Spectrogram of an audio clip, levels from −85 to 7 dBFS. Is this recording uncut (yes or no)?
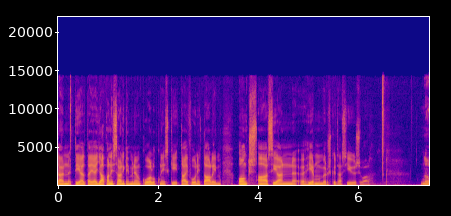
no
